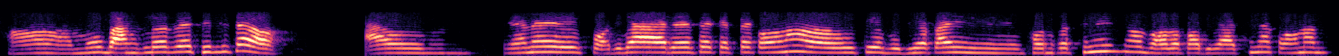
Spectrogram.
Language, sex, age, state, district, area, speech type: Odia, female, 60+, Odisha, Angul, rural, conversation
